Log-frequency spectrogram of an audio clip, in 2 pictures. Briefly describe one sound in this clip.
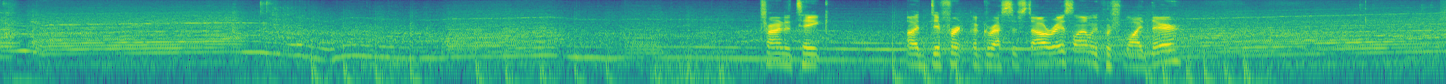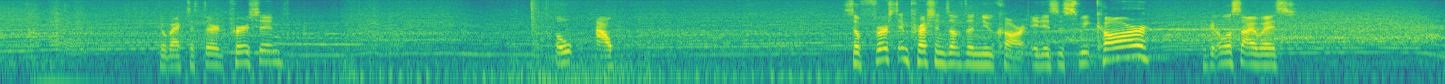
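A car engine hums and revs up and down steadily.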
